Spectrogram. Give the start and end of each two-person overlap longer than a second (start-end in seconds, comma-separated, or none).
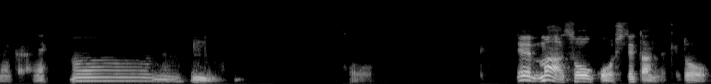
none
